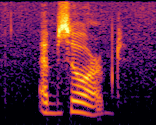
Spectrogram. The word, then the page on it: absorbed: American English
